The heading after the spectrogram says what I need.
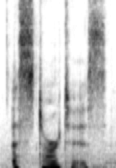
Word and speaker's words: Astarte: Incredible to have survived an encounter with a heretic Astartes. Oh my gosh. Yeah, it's in this universe it's pronounced Astartes, but the goddess's name is Astarte.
